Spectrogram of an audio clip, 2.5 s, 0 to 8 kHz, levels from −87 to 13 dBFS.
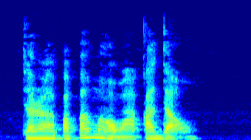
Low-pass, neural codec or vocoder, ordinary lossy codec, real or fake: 7.2 kHz; none; MP3, 48 kbps; real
